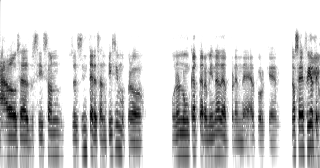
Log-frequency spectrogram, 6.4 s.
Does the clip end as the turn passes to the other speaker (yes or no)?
no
